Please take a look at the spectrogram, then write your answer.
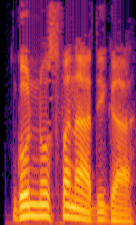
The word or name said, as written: Gonnosfanadiga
